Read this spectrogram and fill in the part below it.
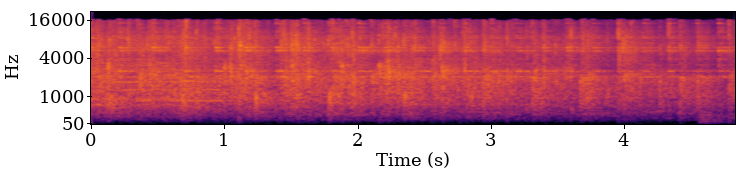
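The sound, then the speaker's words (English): An audience claps for Jesus steadily for about five seconds, a dense, continuous patter of many hands at an even loudness, with no voices speaking over it. “One person was excited about the topic, but whether you are excited or not, oh, somebody was clapping for Jesus.”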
